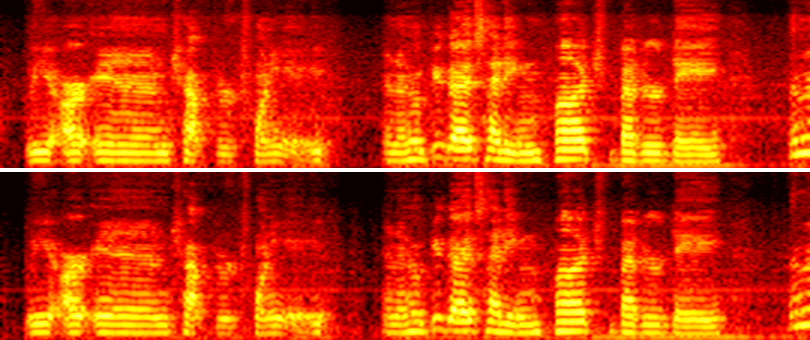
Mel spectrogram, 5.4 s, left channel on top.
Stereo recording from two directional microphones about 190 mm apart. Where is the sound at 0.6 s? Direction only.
25° left (ahead or behind).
